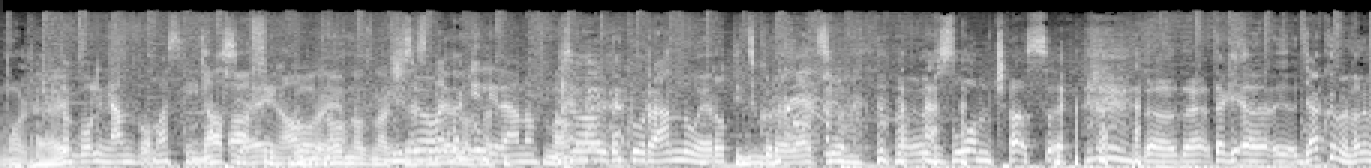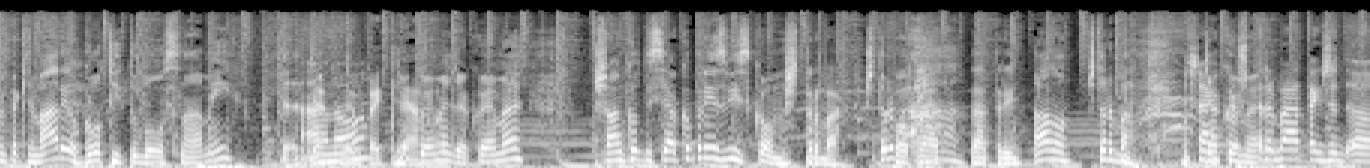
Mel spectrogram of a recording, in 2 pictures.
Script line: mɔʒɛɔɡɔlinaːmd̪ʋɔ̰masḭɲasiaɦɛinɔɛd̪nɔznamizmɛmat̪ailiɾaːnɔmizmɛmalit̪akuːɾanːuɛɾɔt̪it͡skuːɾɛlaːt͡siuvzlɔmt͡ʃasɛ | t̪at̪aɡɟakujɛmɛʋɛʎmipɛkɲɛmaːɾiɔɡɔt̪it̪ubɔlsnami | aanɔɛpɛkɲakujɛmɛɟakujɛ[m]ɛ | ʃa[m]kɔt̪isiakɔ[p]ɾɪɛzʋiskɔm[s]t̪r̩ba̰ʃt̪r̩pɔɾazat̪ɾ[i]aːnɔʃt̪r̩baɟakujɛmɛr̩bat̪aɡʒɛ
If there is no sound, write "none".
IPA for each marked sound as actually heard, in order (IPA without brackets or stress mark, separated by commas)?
m, ŋ, p, ʃ, i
